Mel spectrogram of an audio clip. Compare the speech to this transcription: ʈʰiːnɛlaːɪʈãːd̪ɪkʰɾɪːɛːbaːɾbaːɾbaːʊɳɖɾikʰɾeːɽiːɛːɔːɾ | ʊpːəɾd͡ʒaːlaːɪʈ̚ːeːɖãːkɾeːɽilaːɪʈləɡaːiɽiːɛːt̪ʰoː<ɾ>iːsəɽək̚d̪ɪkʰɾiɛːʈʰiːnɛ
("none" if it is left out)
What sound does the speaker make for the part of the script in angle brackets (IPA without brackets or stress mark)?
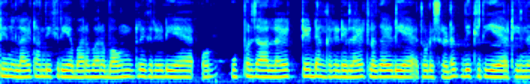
ɽ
